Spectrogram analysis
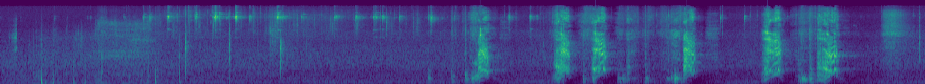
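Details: German Shorthaired Pointer barking: a series of short, sharp barks in quick bursts during the second half, following quieter rustling and clicks, with some background noise.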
